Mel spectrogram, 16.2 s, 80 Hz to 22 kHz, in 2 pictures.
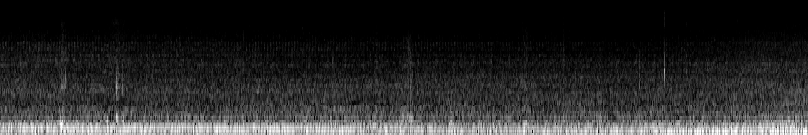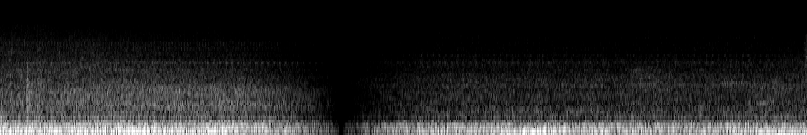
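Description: BMW 540i's 3.0-litre turbocharged inline-six idling, a steady low rumble heard from outside the car. The sound cuts out for a moment about eleven seconds in.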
